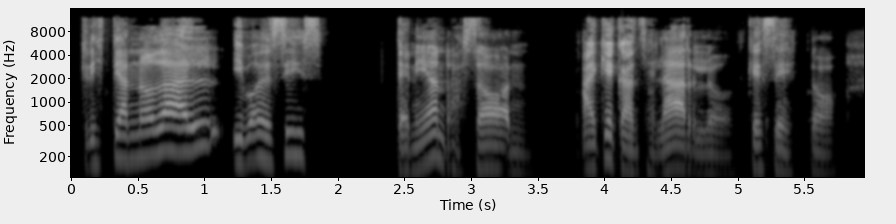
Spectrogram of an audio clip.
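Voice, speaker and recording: Very wide pitch swings and a bright, sharp tone mark this very slow delivery, recorded dry with no echo against a quiet background. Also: woman, very deep, low pitch for a woman. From Argentina. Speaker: podcast host and writer; host. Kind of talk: casual chat. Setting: video call. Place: home room. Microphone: headset.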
